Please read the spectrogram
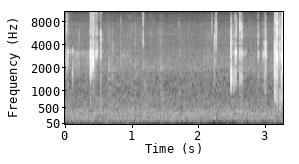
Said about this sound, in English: And let me drink some water really quick.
